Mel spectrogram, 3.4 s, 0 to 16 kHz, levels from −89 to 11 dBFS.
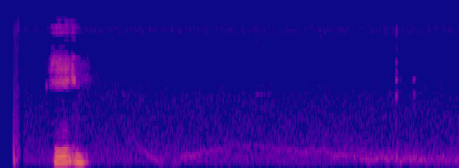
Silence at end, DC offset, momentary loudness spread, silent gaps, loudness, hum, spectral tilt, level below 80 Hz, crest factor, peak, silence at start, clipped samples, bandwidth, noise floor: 2.8 s; under 0.1%; 27 LU; none; -36 LUFS; none; -6 dB/octave; -84 dBFS; 22 dB; -20 dBFS; 0.1 s; under 0.1%; 11 kHz; -67 dBFS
